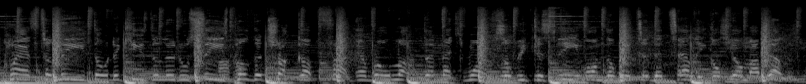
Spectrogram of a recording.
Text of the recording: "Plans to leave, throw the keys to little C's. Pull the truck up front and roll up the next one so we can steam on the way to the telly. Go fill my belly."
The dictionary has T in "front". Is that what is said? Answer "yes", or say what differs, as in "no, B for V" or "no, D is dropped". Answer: yes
